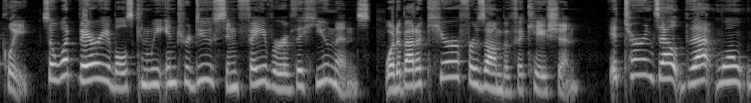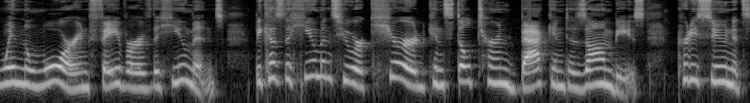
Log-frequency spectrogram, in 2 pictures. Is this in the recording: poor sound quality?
no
